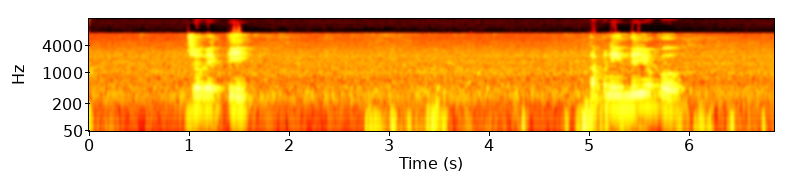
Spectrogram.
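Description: A middle-aged man speaks calmly, close to a microphone, in short phrases.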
